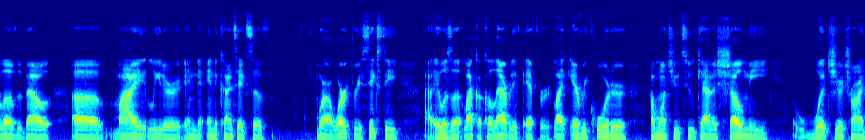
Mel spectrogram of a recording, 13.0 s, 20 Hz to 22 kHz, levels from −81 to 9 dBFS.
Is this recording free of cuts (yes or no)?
yes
